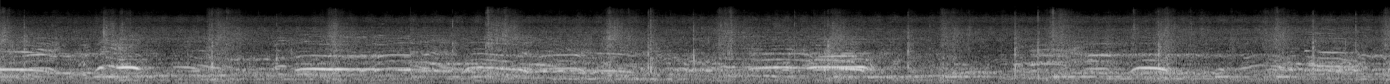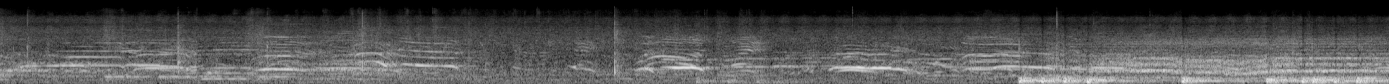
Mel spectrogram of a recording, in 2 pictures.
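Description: A baseball smacks into a leather glove.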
